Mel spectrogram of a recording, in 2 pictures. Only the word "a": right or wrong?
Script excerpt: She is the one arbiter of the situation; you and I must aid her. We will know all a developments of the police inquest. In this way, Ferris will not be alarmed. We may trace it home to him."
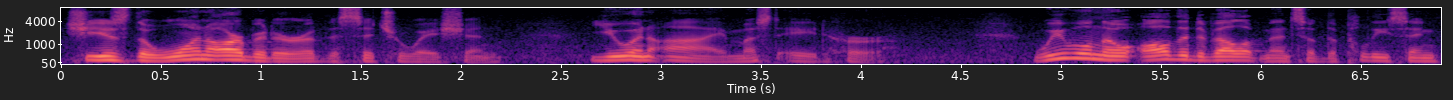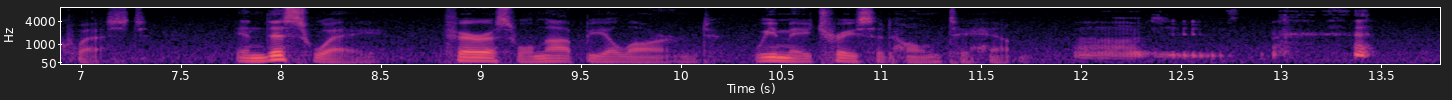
wrong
